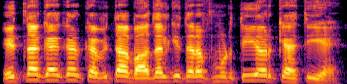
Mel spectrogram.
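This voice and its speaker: A man reading scripted narration for an animated family drama story. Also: sits high, fairly quick. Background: music.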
